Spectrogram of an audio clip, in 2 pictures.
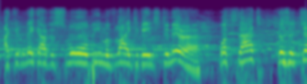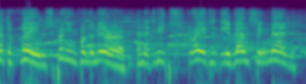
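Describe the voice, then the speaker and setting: Actor as urgent, high-pitched male radio field reporter. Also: normal speed, hardly any pauses, over music, lightly acted. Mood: panicked terror. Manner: breathless, urgent, dramatic eyewitness narration. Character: frantic male radio field reporter, awestruck then terrified. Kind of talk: 1930s radio drama reporting.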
